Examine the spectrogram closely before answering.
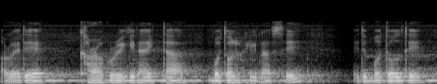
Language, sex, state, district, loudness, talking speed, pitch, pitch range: Nagamese, male, Nagaland, Dimapur, -17 LUFS, 165 wpm, 90 Hz, 85-90 Hz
